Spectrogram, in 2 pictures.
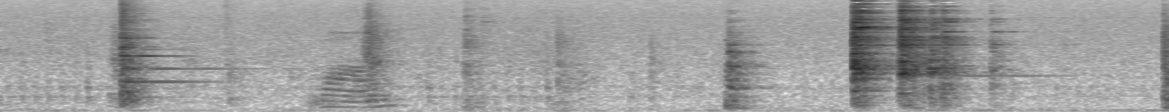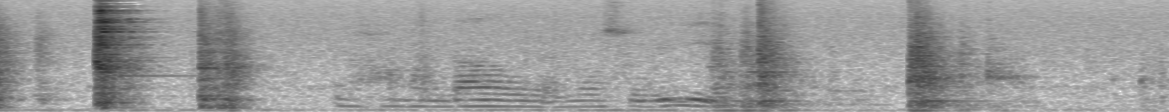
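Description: Dishes clatter and clink as they are handled at a sink.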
